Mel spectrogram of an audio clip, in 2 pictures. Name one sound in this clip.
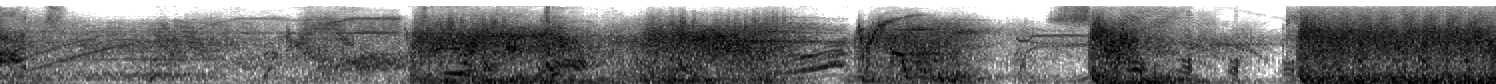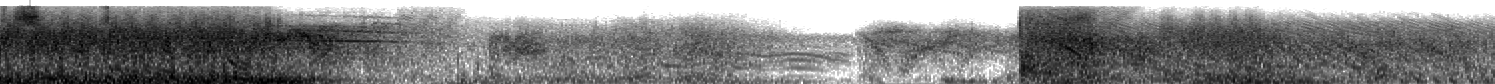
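Energy blasts roar and crackle in a fighting game.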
